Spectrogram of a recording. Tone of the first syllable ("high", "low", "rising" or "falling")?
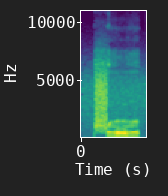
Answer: low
